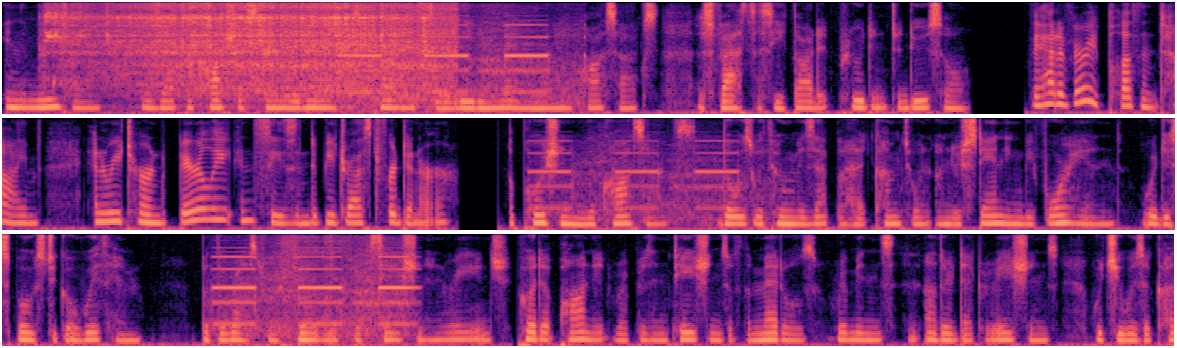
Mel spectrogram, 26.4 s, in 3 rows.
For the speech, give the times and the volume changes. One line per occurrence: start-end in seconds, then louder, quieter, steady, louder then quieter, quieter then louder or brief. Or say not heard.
0.0-26.3 steady.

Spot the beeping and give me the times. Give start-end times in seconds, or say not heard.
2.5-4.4, 12.7-14.6, 19.1-20.8.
